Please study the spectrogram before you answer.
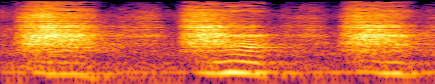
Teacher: this sound ha comes from the bottom of your throat, and it sounds like as if someone has run out of breath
